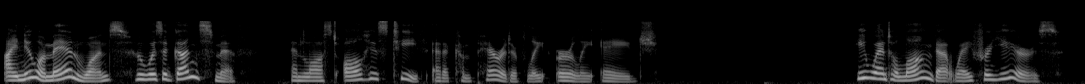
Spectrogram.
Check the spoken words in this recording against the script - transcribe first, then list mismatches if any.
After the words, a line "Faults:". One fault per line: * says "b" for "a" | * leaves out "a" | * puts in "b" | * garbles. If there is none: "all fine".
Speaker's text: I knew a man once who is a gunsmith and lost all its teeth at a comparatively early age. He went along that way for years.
I knew a man once who was a gunsmith and lost all his teeth at a comparatively early age. He went along that way for years.
Faults:
* says "was" for "is"
* says "his" for "its"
